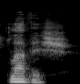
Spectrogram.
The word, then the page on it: lavish: Australian English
